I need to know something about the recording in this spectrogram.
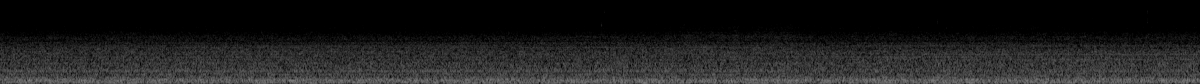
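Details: Steady broadband rumble and hiss like distant traffic or machinery fills the whole stretch, with no animal voices.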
